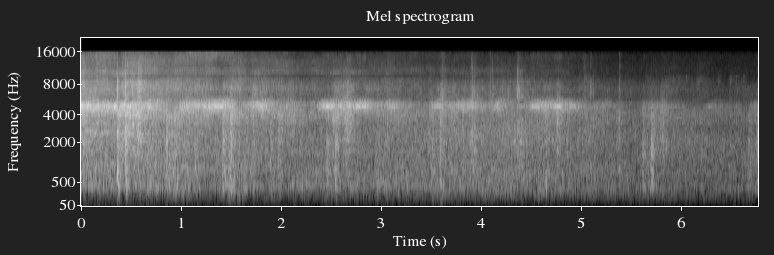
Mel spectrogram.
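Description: Two-car KiHa 185 series diesel railcar train running away, its wheels giving a high squeal that comes and goes in stretches, with a few clacks over rail joints early on. The sound fades steadily as the train recedes.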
